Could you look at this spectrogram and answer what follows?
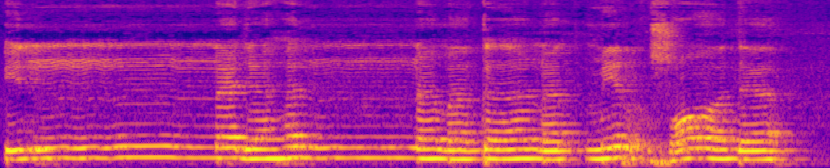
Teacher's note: Apabila ada ro mati jatuh setelah kasroh, maka itu dibaca tarqiq tipis. Tapi di sini karena dia di depan ro-nya terdapat shad yang termasuk bacaan berat, ya, maka tetap dibaca tebal atau tafkhim.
